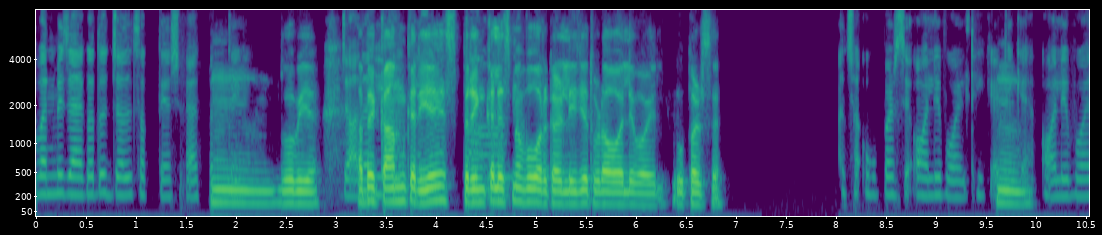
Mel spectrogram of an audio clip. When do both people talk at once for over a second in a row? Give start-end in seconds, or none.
3.2-4.8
